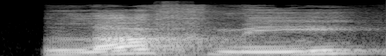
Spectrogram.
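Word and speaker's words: לַחְמִי: Now in English, you'll think of it as having 3 syllables instead of 2. But in Hebrew, lachmi is 2 syllables And lachami, that word is also 2 syllables. So it's easier to just say, this word has 2 parts, lachmi. This one has 3 parts, lachami.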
